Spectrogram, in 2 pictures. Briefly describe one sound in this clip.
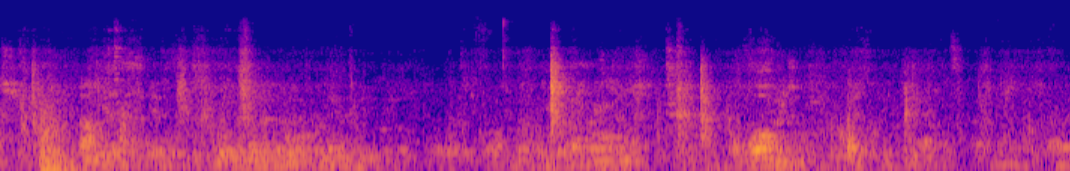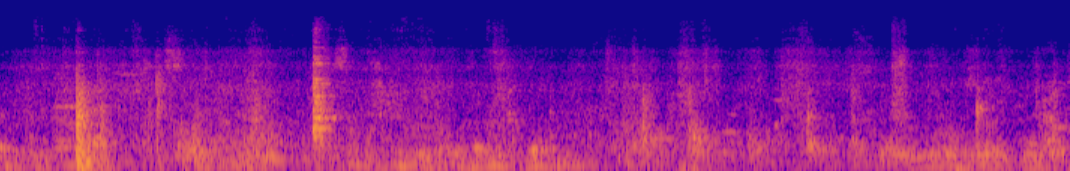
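Footsteps shuffle on a tiled floor.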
